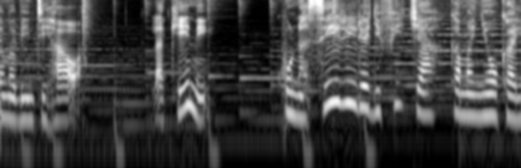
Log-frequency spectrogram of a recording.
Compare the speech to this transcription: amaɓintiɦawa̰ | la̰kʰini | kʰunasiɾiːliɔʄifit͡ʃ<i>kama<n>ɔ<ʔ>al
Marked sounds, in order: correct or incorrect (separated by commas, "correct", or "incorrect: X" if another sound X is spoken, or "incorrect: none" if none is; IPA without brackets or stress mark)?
incorrect: a, incorrect: ɲ, incorrect: k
